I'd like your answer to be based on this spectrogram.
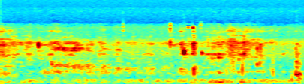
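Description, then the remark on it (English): Someone quietly sips coffee at six o'clock in the morning: soft slurping and swallowing with a few small wet mouth clicks, over a faint background hiss, with no talking. “Let me grab a cup of a sip of my coffee.”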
